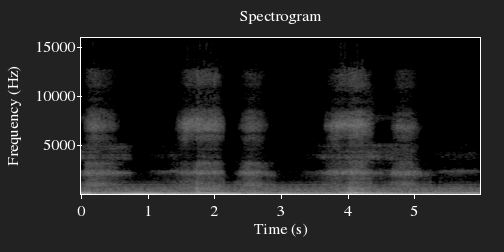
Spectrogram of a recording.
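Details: 7-month-old baby snoring while asleep in mother's arms: soft, snorting breathing sounds with a low rumble, repeating in cycles.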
